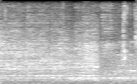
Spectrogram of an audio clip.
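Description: Steady low background noise of a restaurant dining room, with a faint click near the end.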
